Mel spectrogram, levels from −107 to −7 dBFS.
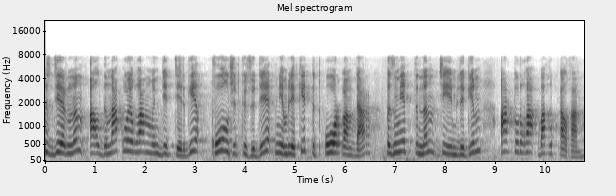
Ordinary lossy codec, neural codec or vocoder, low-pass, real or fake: none; codec, 16 kHz, 4 kbps, FunCodec, trained on LibriTTS, 50 frames a second; none; fake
